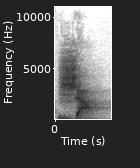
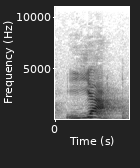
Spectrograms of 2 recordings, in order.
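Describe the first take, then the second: First: The j is pronounced the Portuguese way. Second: The j is pronounced the German way. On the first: The speaker calls it wrong. "a gente não fala já" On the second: The speaker calls it right. "A gente fala ja, que é o J"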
